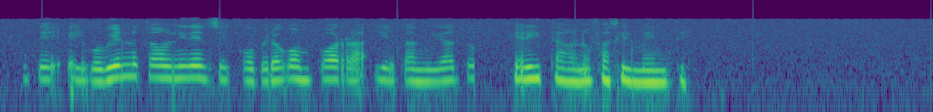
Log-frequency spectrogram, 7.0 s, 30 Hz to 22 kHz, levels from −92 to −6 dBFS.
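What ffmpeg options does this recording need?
ffmpeg -i in.wav -af "adeclick=threshold=4,afwtdn=0.004" out.wav

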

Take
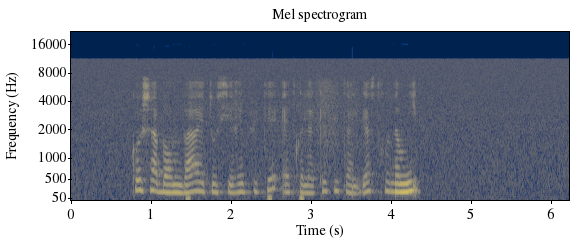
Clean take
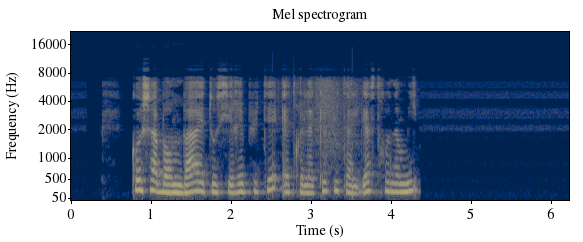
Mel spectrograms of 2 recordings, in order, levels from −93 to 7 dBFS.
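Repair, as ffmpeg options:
ffmpeg -i in.wav -filter_complex "[0:a]asplit=3[link_01][link_02][link_03];[link_01]afade=type=out:start_time=1.43:duration=0.02[link_04];[link_02]highpass=frequency=140:width=0.5412,highpass=frequency=140:width=1.3066,afade=type=in:start_time=1.43:duration=0.02,afade=type=out:start_time=1.55:duration=0.02[link_05];[link_03]afade=type=in:start_time=1.55:duration=0.02[link_06];[link_04][link_05][link_06]amix=inputs=3:normalize=0,asplit=3[link_07][link_08][link_09];[link_07]afade=type=out:start_time=2.45:duration=0.02[link_10];[link_08]highpass=frequency=140:width=0.5412,highpass=frequency=140:width=1.3066,afade=type=in:start_time=2.45:duration=0.02,afade=type=out:start_time=2.57:duration=0.02[link_11];[link_09]afade=type=in:start_time=2.57:duration=0.02[link_12];[link_10][link_11][link_12]amix=inputs=3:normalize=0,asplit=3[link_13][link_14][link_15];[link_13]afade=type=out:start_time=2.85:duration=0.02[link_16];[link_14]highpass=frequency=140:width=0.5412,highpass=frequency=140:width=1.3066,afade=type=in:start_time=2.85:duration=0.02,afade=type=out:start_time=2.97:duration=0.02[link_17];[link_15]afade=type=in:start_time=2.97:duration=0.02[link_18];[link_16][link_17][link_18]amix=inputs=3:normalize=0,afwtdn=0.013,asetnsamples=nb_out_samples=441:pad=0,asendcmd='4.06 volume volume -9.5dB',volume=0dB" out.wav

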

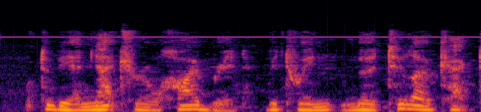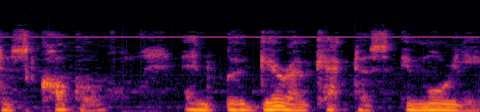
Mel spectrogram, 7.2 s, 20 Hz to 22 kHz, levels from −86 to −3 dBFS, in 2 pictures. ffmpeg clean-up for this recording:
ffmpeg -i in.wav -af "adeclick=threshold=4,bandreject=frequency=5600:width=30" out.wav

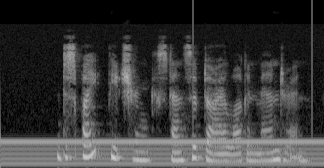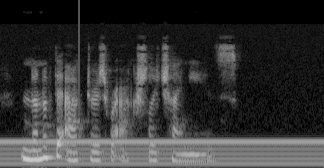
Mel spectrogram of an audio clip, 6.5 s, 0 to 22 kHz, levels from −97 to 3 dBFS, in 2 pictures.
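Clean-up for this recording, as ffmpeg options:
ffmpeg -i in.wav -af "adeclick=threshold=4,bandreject=frequency=114.6:width_type=h:width=4,bandreject=frequency=229.2:width_type=h:width=4,bandreject=frequency=343.8:width_type=h:width=4,bandreject=frequency=458.4:width_type=h:width=4,bandreject=frequency=573:width_type=h:width=4,bandreject=frequency=630:width=30,agate=range=-21dB:threshold=-28dB" out.wav

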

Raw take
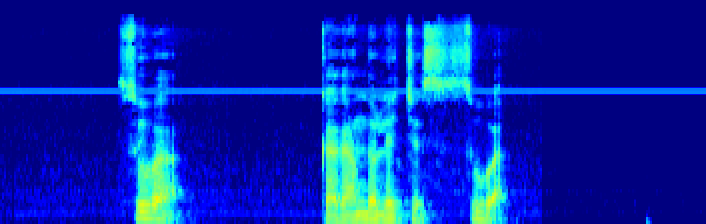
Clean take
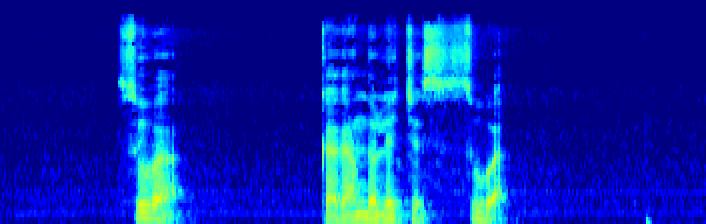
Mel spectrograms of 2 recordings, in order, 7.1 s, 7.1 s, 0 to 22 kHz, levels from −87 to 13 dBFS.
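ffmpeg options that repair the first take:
ffmpeg -i in.wav -af "bandreject=frequency=4100:width=30,asetnsamples=nb_out_samples=441:pad=0,asendcmd='5.42 volume volume 11.5dB',volume=0dB" out.wav

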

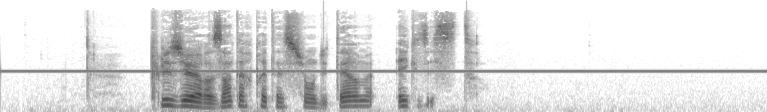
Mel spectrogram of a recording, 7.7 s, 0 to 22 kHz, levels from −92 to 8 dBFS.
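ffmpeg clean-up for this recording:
ffmpeg -i in.wav -af "adeclick=threshold=4,bandreject=frequency=1800:width=30" out.wav

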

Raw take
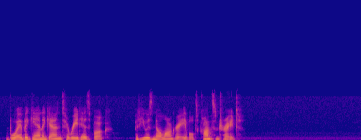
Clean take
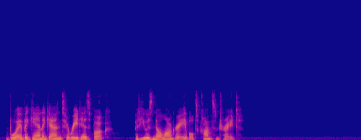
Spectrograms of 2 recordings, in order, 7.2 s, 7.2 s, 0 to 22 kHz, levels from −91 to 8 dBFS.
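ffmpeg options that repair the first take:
ffmpeg -i in.wav -af "agate=range=-21dB:threshold=-66dB,asetnsamples=nb_out_samples=441:pad=0,asendcmd='4.07 volume volume -6.5dB',volume=0dB" out.wav

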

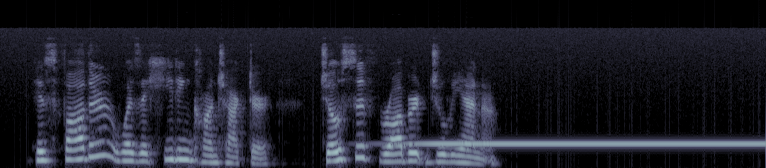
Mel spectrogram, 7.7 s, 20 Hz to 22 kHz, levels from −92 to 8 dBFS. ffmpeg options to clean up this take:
ffmpeg -i in.wav -af "adeclick=threshold=4,bandreject=frequency=600:width=30,afftdn=noise_reduction=16:noise_floor=-60" out.wav

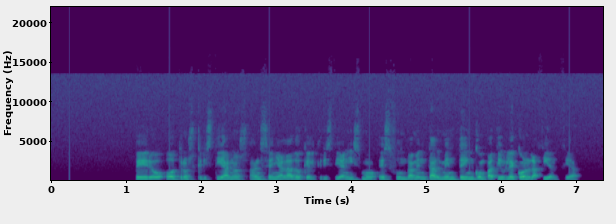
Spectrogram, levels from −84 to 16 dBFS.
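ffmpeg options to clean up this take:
ffmpeg -i in.wav -af "adeclick=threshold=4,afftdn=noise_reduction=20:noise_floor=-54" out.wav

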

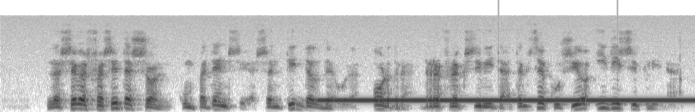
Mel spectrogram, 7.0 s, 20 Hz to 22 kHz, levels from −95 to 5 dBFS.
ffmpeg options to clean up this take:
ffmpeg -i in.wav -af "adeclick=threshold=4,bandreject=frequency=450:width=30,afftdn=noise_reduction=24:noise_floor=-48" out.wav

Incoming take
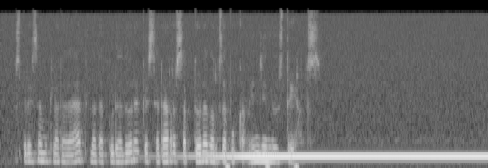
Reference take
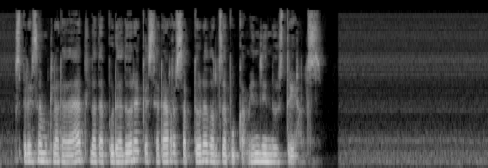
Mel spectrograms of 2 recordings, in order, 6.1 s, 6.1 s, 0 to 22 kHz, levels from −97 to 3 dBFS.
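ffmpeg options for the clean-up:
ffmpeg -i in.wav -filter_complex "[0:a]bandreject=frequency=300:width=30,asplit=3[link_01][link_02][link_03];[link_01]afade=type=out:start_time=2.8:duration=0.02[link_04];[link_02]highpass=frequency=140:width=0.5412,highpass=frequency=140:width=1.3066,afade=type=in:start_time=2.8:duration=0.02,afade=type=out:start_time=2.92:duration=0.02[link_05];[link_03]afade=type=in:start_time=2.92:duration=0.02[link_06];[link_04][link_05][link_06]amix=inputs=3:normalize=0,asplit=3[link_07][link_08][link_09];[link_07]afade=type=out:start_time=3.3:duration=0.02[link_10];[link_08]highpass=frequency=140:width=0.5412,highpass=frequency=140:width=1.3066,afade=type=in:start_time=3.3:duration=0.02,afade=type=out:start_time=3.42:duration=0.02[link_11];[link_09]afade=type=in:start_time=3.42:duration=0.02[link_12];[link_10][link_11][link_12]amix=inputs=3:normalize=0,asplit=3[link_13][link_14][link_15];[link_13]afade=type=out:start_time=3.66:duration=0.02[link_16];[link_14]highpass=frequency=140:width=0.5412,highpass=frequency=140:width=1.3066,afade=type=in:start_time=3.66:duration=0.02,afade=type=out:start_time=3.78:duration=0.02[link_17];[link_15]afade=type=in:start_time=3.78:duration=0.02[link_18];[link_16][link_17][link_18]amix=inputs=3:normalize=0,afwtdn=0.013,asetnsamples=nb_out_samples=441:pad=0,asendcmd='1.79 volume volume -4dB',volume=0dB" out.wav

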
